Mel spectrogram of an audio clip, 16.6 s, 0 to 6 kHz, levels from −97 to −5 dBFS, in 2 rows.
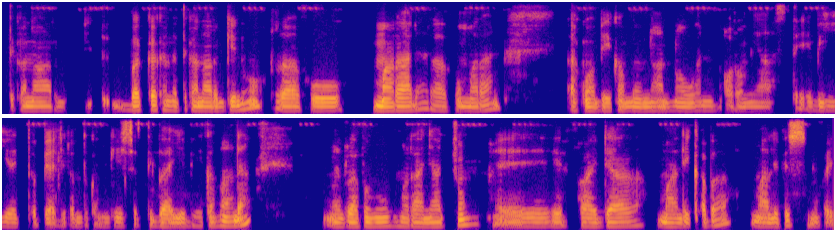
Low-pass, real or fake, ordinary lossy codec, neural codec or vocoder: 5.4 kHz; real; Opus, 24 kbps; none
